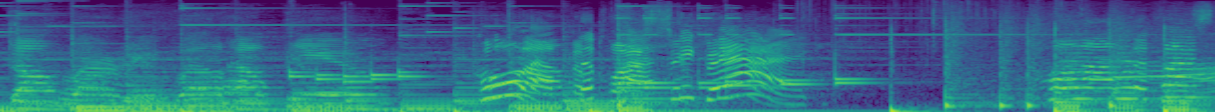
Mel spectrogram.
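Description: Children's song: chiming, jingly backing music with a sung lyric line. Near the middle come two swooping up-and-down pitch glides and a short dip, and then the song picks up again.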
